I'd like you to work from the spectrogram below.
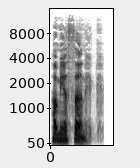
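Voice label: "homeothermic", British English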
